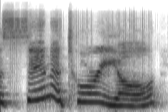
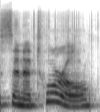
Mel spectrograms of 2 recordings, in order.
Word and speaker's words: senatorial: So senatorial has that al suffix, which makes it an adjective. But instead of just saying senatorial, we say senatorial. Fingers under your chin to say it, please. Senatorial. 5 syllables.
